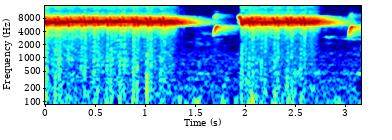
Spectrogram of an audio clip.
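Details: Blue-crowned hanging parrot in strong song, from a long recording for tutoring birds: two extended, piercing, very high buzzy trills, each ending in a short rising whistle.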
